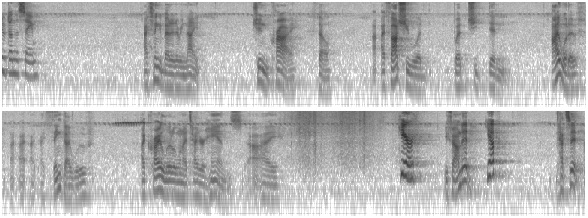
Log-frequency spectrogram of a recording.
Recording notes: It was recorded in front of a live audience. By Thespian Troupe 4592 of Madison High School in Middletown, Ohio. Sound effects and music: Mixkit.co.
